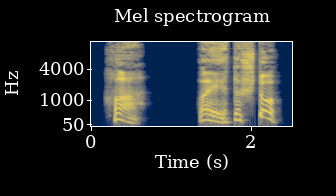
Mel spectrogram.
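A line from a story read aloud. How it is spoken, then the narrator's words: Shouted. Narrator (Russian): закричал Гринлиф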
